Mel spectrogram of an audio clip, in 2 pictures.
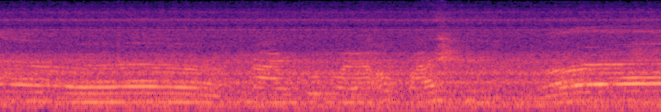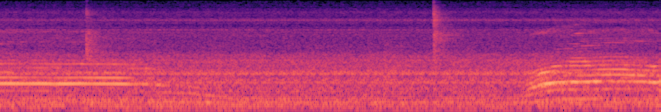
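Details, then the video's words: Quieter, overlapping yowls from fighting cats threatening each other. Drawn-out tones bend up and down over about seven seconds, with a few sharp clicks between them. "แมวกัดกัน เสียงแมวขู่กัน"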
